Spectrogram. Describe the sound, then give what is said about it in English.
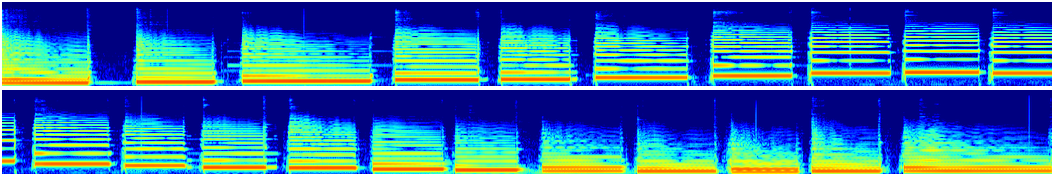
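An E major seven arpeggio is played on guitar from the root at the seventh fret of the A string. Many distinct single notes climb upward, then descend in an even, moderate rhythm, with no talking. “So starting with E major seven arpeggio, you're going to start it over here on the seventh fret of the A string, on the root, that is.”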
